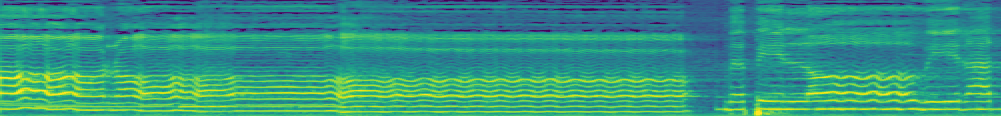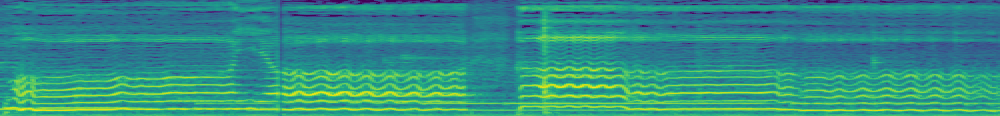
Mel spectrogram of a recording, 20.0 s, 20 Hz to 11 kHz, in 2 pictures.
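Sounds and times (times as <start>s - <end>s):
faint steady held note: 0.0s - 11.4s, 12.4s - 20.0s
man singing held note: 0.0s - 20.0s
woman singing with vibrato: 6.6s - 20.0s.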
